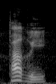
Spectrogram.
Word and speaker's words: Paris: Paris is in French we pronounce Paris, Paris. There's no S. There's no S sound.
